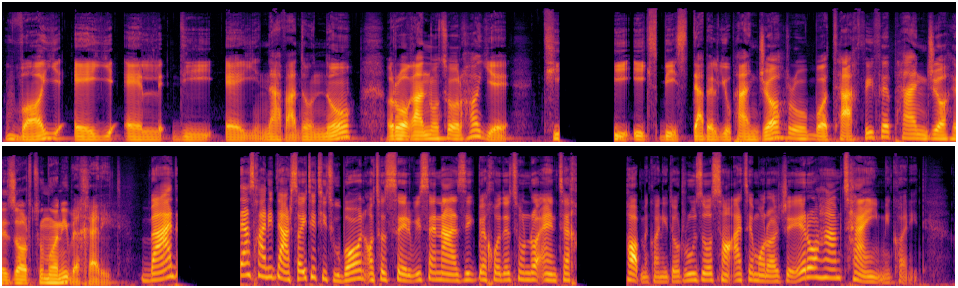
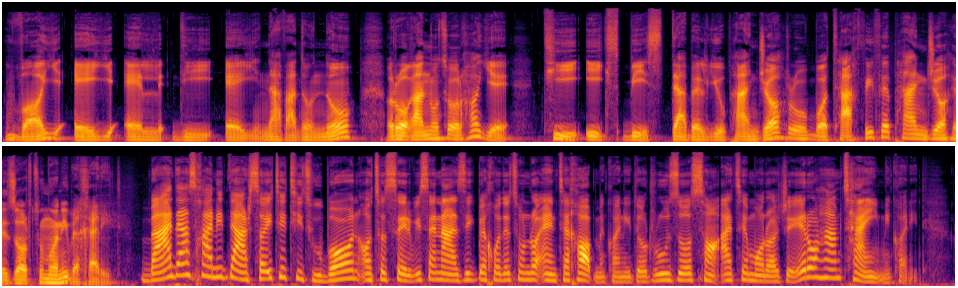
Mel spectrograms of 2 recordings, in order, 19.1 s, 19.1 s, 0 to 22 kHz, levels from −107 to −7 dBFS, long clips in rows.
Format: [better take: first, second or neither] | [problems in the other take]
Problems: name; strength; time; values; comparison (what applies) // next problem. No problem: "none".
second | audio freezing; at 5.5 s for 0.5 s, at 11 s for 0.5 s and at 15 s for 0.5 s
